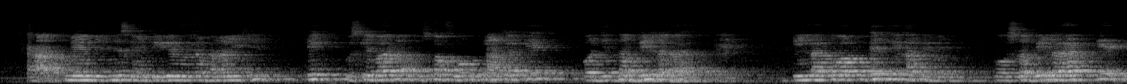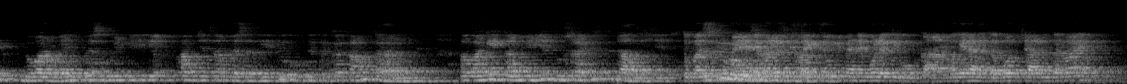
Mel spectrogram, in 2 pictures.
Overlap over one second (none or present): present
